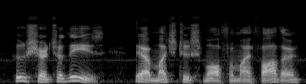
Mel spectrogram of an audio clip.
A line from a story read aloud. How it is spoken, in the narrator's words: exclaimed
